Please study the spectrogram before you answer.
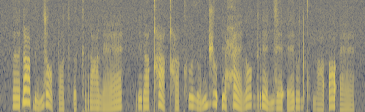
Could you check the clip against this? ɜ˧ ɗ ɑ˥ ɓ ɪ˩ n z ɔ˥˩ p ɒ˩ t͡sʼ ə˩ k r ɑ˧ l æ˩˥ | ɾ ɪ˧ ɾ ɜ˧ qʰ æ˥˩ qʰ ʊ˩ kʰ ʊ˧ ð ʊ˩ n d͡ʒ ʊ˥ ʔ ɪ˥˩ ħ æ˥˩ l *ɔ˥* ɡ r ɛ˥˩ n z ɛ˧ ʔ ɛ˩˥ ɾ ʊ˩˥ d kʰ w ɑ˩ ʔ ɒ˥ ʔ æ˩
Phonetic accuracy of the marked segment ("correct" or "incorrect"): correct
